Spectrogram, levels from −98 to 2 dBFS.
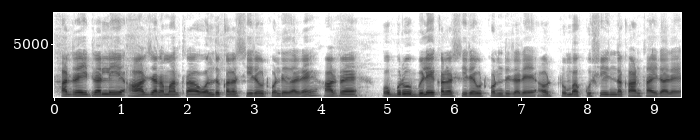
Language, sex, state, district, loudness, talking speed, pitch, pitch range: Kannada, male, Karnataka, Bellary, -22 LUFS, 125 wpm, 140 Hz, 130-150 Hz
